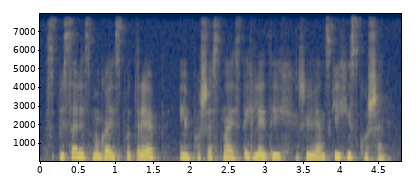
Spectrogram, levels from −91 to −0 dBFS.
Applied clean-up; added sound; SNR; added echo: none; none; none; none.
